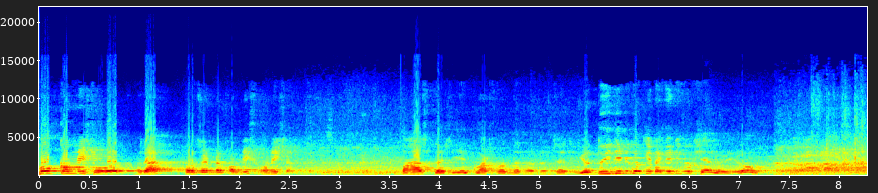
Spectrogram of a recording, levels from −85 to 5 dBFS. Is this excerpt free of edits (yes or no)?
no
